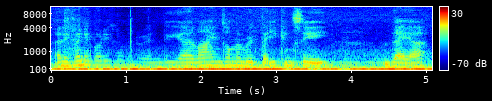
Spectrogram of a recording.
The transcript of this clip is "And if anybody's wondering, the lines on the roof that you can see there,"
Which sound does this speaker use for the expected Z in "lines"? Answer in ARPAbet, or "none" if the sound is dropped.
Z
